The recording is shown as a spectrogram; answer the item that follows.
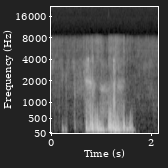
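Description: A student's voice answering from across the room, muffled and indistinct, for about a second.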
